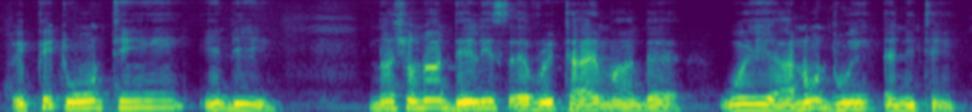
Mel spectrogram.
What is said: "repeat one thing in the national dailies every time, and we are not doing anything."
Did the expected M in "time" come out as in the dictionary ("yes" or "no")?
yes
